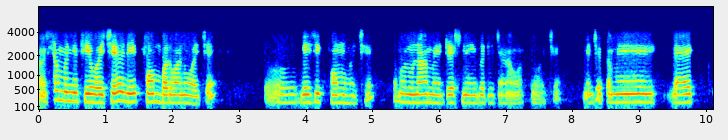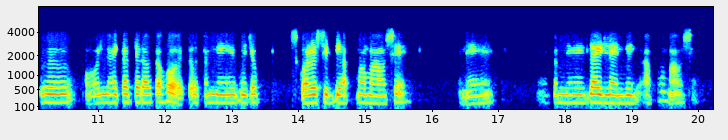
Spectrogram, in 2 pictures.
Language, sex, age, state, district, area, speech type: Gujarati, female, 60+, Gujarat, Ahmedabad, urban, conversation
